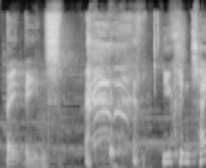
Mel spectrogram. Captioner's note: laughing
